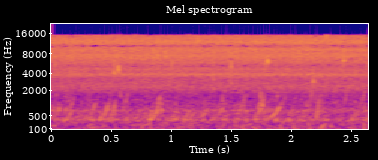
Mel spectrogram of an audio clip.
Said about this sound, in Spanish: ¿Sabes cuántas burbujas de Sprite entran en estos 15 segundos?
